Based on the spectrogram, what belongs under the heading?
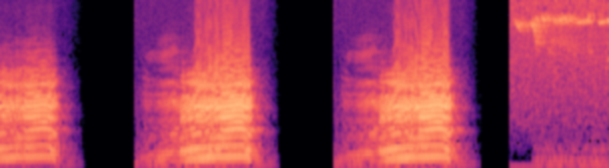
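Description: A cow mooing three times, each moo a long, even call of about a second and a half, with short silent gaps between.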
